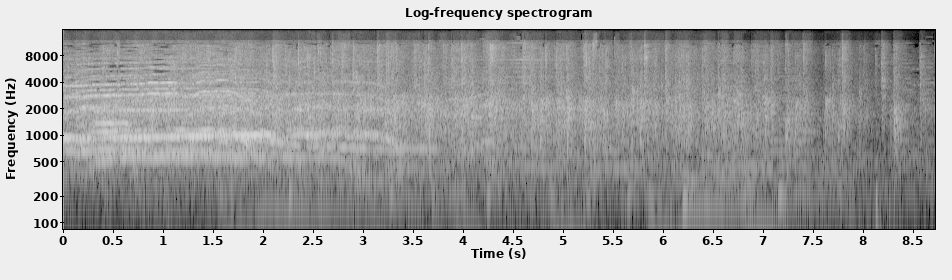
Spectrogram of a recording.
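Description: An audience applauds to welcome a guitarist at a live concert. The steady wash of clapping slowly thins and fades, with a few low sustained tones sounding beneath it.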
